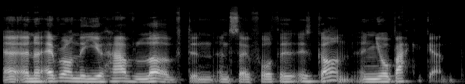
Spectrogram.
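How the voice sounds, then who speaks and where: A man's voice: mid-range voice, level tone, moderate pace, gravelly, a bit bright. A man speaking as an academic interview guest, telling anecdotes in a thoughtful, rambling, conversational way.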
